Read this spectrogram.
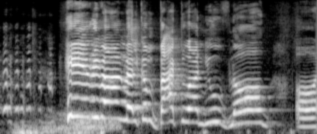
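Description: A young woman speaks excitedly, close by.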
